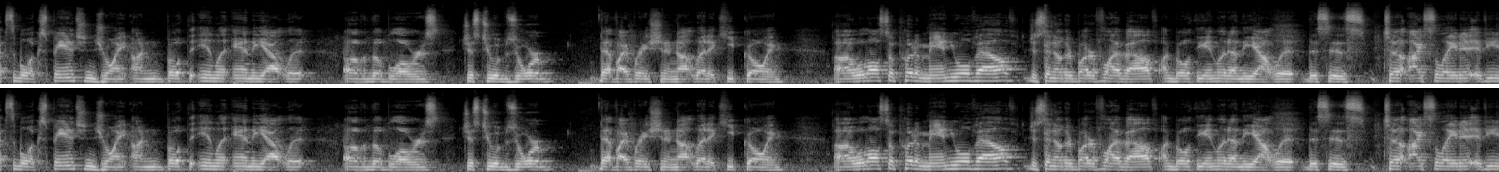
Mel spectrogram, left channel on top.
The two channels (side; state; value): both; identical; correlation 1.00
